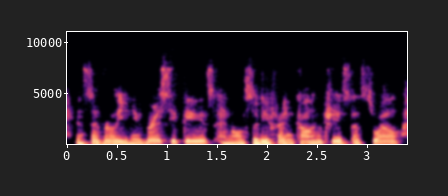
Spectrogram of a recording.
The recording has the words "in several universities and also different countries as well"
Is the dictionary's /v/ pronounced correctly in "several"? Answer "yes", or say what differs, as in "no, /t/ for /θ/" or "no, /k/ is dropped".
yes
